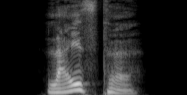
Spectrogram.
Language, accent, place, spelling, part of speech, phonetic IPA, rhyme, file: German, Germany, Berlin, leiste, verb, [ˈlaɪ̯stə], -aɪ̯stə, De-leiste.ogg
- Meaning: inflection of leisten: 1. first-person singular present 2. first/third-person singular subjunctive I 3. singular imperative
